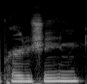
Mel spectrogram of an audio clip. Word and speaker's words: Prairie du Chien: Like 2 weeks ago, we went to Prairie du Chien, I guess that's, if that's how you pronounce it. – Yeah, you did. You got it right.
